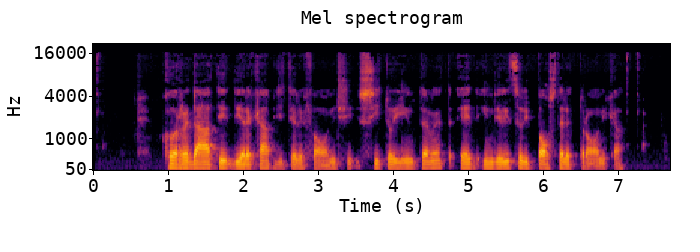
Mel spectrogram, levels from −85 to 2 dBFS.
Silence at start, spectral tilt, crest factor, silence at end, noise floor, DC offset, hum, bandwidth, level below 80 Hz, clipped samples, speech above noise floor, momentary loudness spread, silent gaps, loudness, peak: 0.6 s; -5.5 dB/octave; 20 dB; 0.65 s; -62 dBFS; under 0.1%; none; 17 kHz; -54 dBFS; under 0.1%; 43 dB; 11 LU; none; -19 LUFS; 0 dBFS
